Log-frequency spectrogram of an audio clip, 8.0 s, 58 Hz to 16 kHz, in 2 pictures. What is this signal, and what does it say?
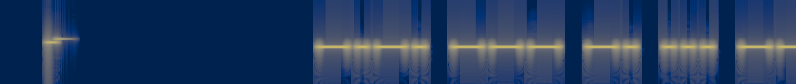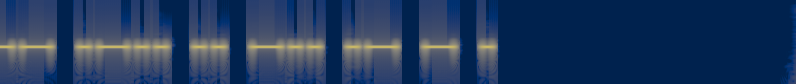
Morse code, heard as a keyed tone, about 25 wpm, 700 Hz. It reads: CONSOLIDATE
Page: morse-code-ninja-practice-25wpm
